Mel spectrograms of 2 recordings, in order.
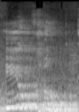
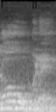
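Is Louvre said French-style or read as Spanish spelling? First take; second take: French-style; Spanish spelling. First: It is said in a French-like way. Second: It is read letter by letter as Spanish. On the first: The speaker calls it right. "así se pronuncia" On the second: The speaker calls it wrong. "pero no se pronuncia así"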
